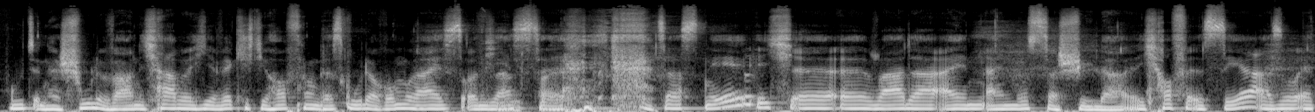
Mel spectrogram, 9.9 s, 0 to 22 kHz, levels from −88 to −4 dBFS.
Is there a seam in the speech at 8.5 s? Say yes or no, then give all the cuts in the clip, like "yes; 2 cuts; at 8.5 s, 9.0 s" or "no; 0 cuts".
no; 1 cut; at 2.4 s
